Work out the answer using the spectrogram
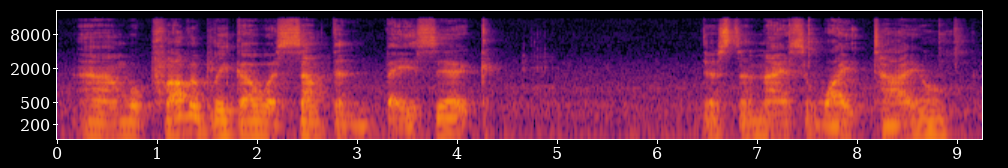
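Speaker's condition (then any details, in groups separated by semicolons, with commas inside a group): Cerebral palsy; breathing fine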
